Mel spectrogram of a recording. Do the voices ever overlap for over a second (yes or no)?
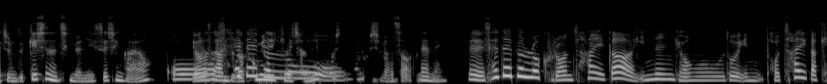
yes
